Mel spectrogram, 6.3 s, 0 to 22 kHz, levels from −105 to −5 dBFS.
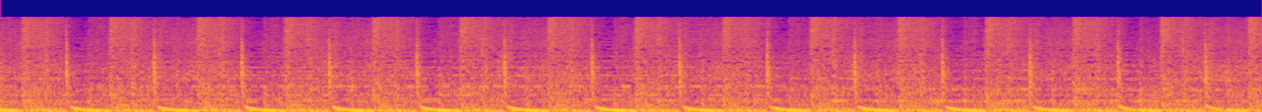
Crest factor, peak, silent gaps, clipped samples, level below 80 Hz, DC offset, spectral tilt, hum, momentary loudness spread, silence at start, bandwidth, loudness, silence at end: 12 dB; -8 dBFS; none; under 0.1%; -22 dBFS; under 0.1%; -4.5 dB/octave; none; 1 LU; 0 s; 12 kHz; -21 LUFS; 0 s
